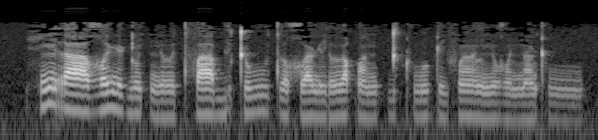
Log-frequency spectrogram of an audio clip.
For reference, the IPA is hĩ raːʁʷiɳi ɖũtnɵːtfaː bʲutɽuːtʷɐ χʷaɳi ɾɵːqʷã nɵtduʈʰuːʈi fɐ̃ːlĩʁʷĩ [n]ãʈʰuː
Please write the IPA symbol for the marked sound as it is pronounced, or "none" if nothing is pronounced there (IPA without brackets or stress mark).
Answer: n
